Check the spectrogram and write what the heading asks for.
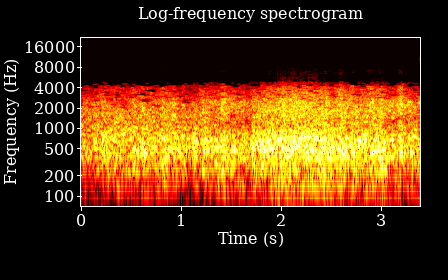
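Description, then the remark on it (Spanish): A train with first-class coaches rolls steadily along the rails, producing a loud, continuous rumbling roar with a dense hiss on top and no pauses. No one speaks. “Otillo Cadena, en uno de los coches de primera clase, viaja silencioso, solo.”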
